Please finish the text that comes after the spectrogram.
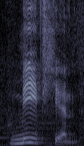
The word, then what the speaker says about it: Mädchen: It's spelled with an umlaut A, but most people pronounce it more as if it was spelled with an E. So it's spelled Mädchen, but we usually pronounce it Mädchen. Mädchen.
